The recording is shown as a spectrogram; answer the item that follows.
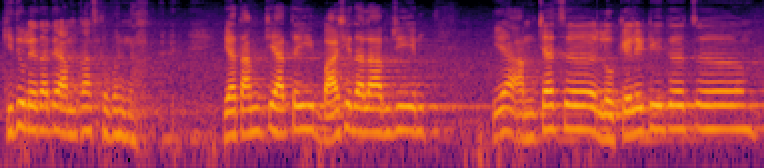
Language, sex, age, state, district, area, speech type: Goan Konkani, male, 30-45, Goa, Quepem, rural, spontaneous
